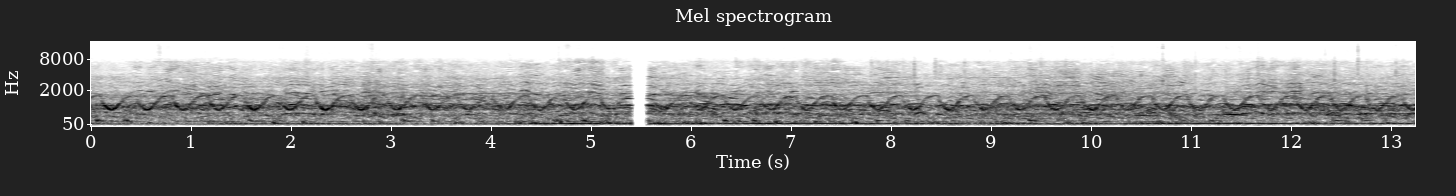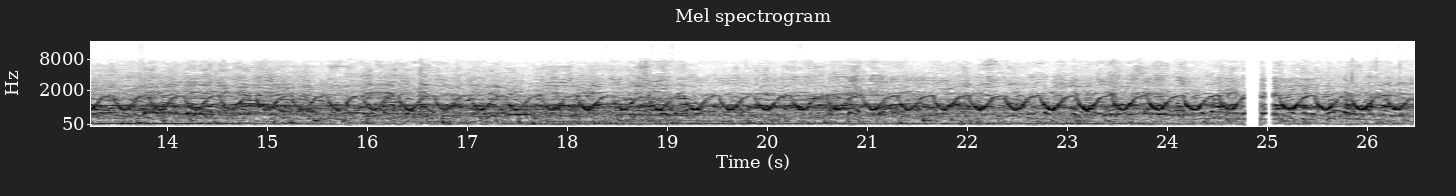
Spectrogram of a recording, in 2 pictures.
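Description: Many voices in a crowd chant together.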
